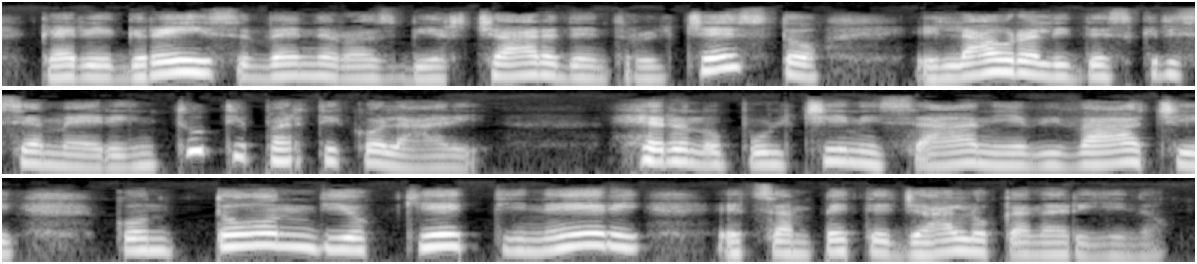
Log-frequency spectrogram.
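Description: A woman reading a novel aloud in a calm, even storytelling voice. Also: medium pitch, dry recording, dull audio. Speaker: reader. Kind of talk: audiobook reading.

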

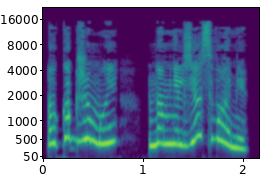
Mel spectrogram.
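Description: A woman voicing an excitable, lively little girl who talks in an eager, high, bright way. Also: moderate pace, dry recording, studio quality. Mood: upset.

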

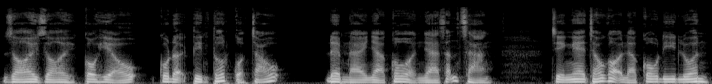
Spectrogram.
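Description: A stern, commanding older mother, as a male storyteller reads her. She talks in curt, decisive orders. The tone is mellow and dark, with a dry, close sound. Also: lowish voice, moderate pace, no echo, natural voice. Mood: confident. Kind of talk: storybook reading.

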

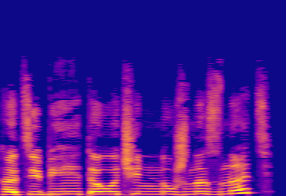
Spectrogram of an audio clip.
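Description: A secretive girl teases her brother with coy, lightly scolding answers, as a woman reader puts her on. Her voice sits high, the recording dry and close. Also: flat delivery, moderate pace, a little mellow, no echo, natural voice. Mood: teasing. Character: teasing secretive young girl.

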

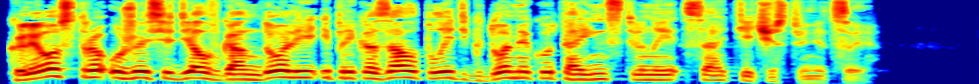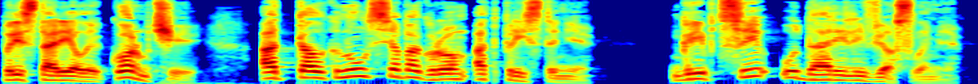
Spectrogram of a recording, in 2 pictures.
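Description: A man narrating an audiobook with an expressive reading. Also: mid-range voice, measured pace. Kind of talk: scripted narration.

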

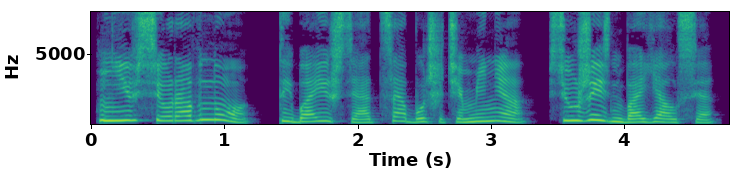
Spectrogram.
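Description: A woman reading an audiobook voices a furious, spiteful young wife. She shrieks high and loud, then drops to a venomous hiss. The sound is dry and close, with no room around it. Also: animated, unhurried, no echo. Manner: shrieking, hissing threats. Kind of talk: audiobook character voice.

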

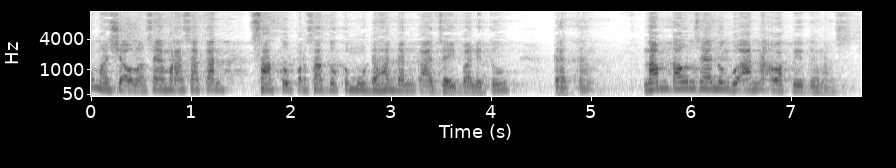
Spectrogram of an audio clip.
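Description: A man gives a motivational sermon in a high, bright-pitched voice. He tells stories animatedly and acts out quoted lines. His voice carries a long reverb from a large hall. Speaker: motivational preacher. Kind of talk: motivational talk to an audience.

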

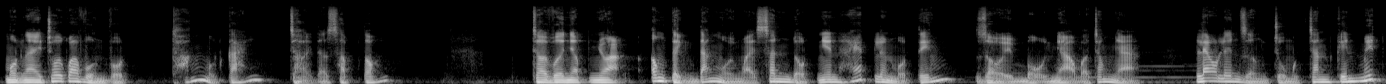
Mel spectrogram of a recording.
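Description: A man's voice: sits low, huge pitch swings, a little slow. A man narrating a ghost story dramatically. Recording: faint background music.

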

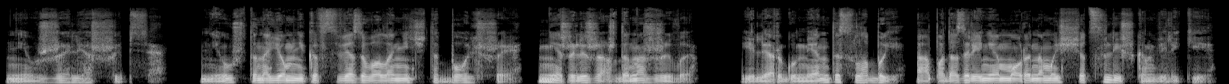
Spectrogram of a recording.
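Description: A man reading a dark first-person story in an even, measured way. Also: low-pitched, creaky, no room sound, clean studio sound. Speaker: audiobook narrator. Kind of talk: scripted first-person narration.

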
